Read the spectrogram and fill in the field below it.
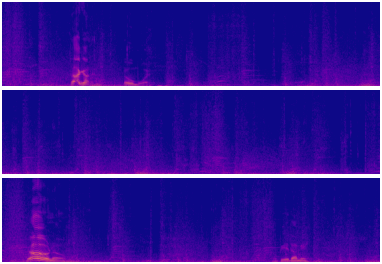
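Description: Swooshing and ringing combat effects sound from a video game.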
